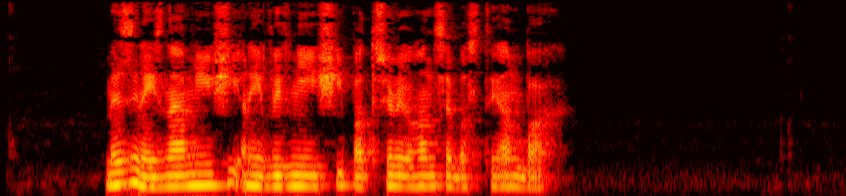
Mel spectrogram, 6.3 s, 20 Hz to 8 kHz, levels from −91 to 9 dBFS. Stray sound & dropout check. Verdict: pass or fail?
pass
